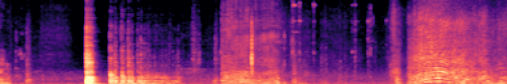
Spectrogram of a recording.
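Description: Handling noise as a roll-out awning's fabric cover is opened: a sharp click about a second in, then scraping and rustling, with a longer rasping pull near the end.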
